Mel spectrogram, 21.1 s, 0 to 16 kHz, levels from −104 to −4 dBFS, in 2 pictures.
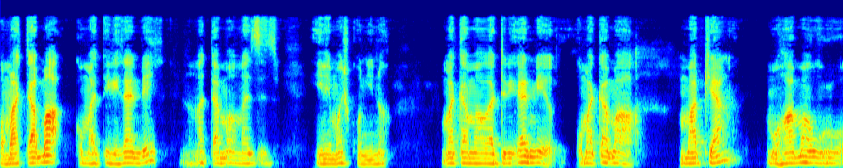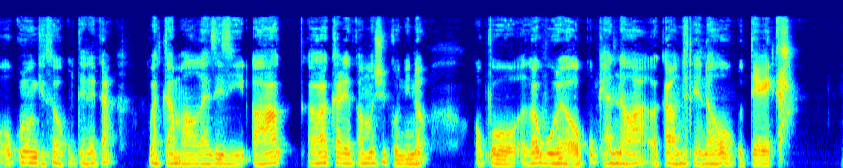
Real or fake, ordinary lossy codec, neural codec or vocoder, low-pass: fake; MP3, 96 kbps; codec, 24 kHz, 0.9 kbps, WavTokenizer, small release; 10.8 kHz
